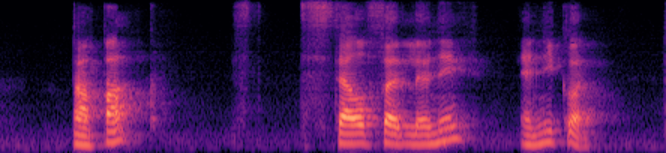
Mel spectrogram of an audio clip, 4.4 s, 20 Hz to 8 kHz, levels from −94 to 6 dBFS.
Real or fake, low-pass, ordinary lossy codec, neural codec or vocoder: fake; none; none; codec, 16 kHz, 0.8 kbps, ZipCodec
